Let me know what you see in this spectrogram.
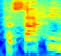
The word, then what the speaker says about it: Psaki: Is it Psaki? – No, I don't think there's you don't pronounce the P. – The P is silent, just like the P in president is silent.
